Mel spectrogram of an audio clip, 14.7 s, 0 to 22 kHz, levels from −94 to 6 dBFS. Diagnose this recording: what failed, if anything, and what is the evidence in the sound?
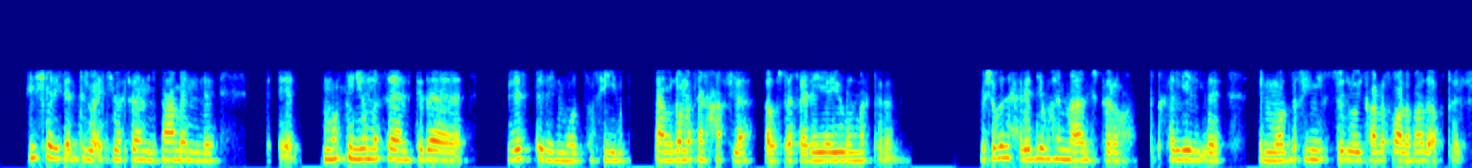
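The failure is at the codec stage: the speech has passed through the RealAudio 14.4 codec (RealAudio 1), a low-rate dial-up-era speech coder, and the damage is heavy across the whole clip. Nothing survives above about 3.8 kHz, which fits an 8 kbit/s stream that spends its few bits only on the core speech band. The coarse frame-by-frame modelling leaves the speech muffled and gargly, with sibilants and consonant edges dulled away.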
